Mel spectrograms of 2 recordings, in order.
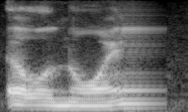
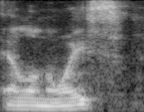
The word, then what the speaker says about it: Illinois: The S is silent.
